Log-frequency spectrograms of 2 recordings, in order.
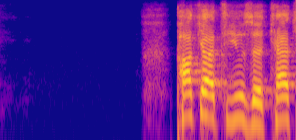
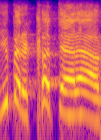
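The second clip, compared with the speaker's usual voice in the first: mock warning; 6 semitones higher, 6 dB louder than usual. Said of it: "what Foreman told him".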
